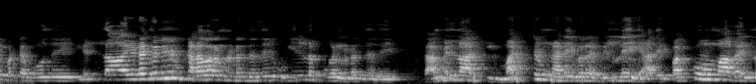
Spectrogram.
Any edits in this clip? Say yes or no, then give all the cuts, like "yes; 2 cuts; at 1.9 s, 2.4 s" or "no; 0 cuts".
no; 0 cuts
